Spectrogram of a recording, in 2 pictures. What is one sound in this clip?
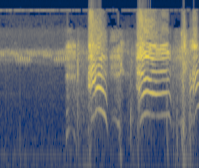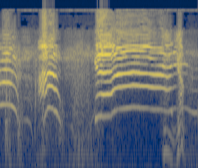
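A young woman screams loudly in pain.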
